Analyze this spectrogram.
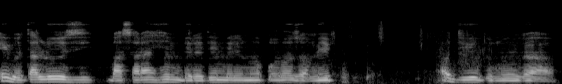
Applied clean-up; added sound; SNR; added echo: neural separator model SepFormer DNS4.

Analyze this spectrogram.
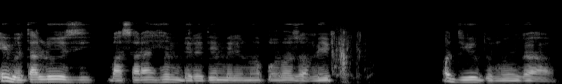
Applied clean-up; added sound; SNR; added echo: neural mask model DeepFilterNet 3.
